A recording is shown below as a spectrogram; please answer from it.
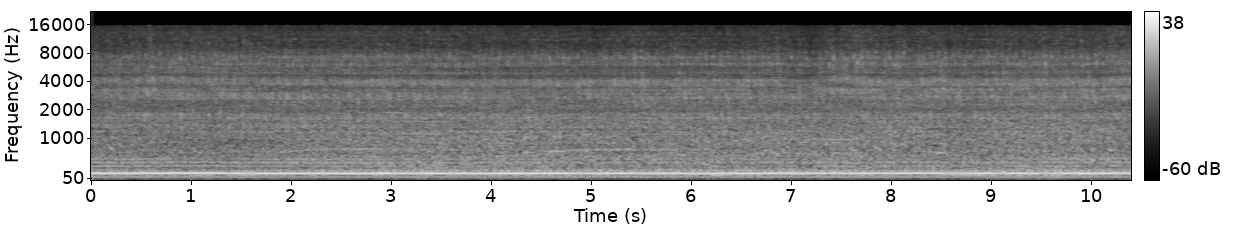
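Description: Lamborghini Aventador's V12 idling steadily with a deep, even hum, not revved.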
